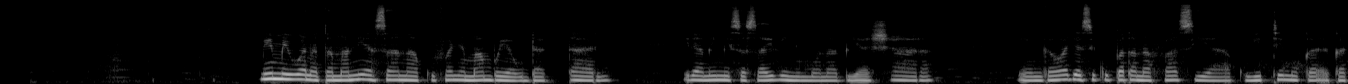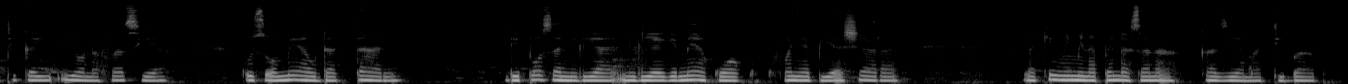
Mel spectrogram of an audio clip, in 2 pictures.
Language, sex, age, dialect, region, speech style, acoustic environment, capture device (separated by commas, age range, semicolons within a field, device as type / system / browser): Swahili, female, 25-34, Kenya - Nairobi Sheng-influenced, Kenya, focused, nature, mobile / Linux / Chrome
